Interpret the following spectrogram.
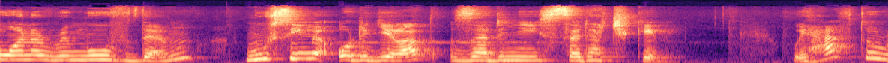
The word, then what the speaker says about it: oddělat: We write double D here. And that simply happened because we have the verb dělat, which means to make and do, and then we add the prefix od. So that's how we ended up having double D, but we have to pronounce it oddělat, oddělat.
